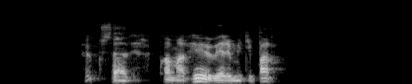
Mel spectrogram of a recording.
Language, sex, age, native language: Icelandic, male, 40-49, Icelandic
